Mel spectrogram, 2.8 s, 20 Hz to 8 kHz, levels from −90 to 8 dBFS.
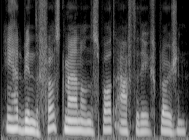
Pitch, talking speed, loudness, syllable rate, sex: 155 Hz, 255 wpm, -16 LUFS, 5.5 syllables/s, male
